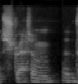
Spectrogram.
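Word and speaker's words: Statham: So we watched a movie called Parker, and it was a Jason Stratham, did I pronounce it right? – I think so, yeah.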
